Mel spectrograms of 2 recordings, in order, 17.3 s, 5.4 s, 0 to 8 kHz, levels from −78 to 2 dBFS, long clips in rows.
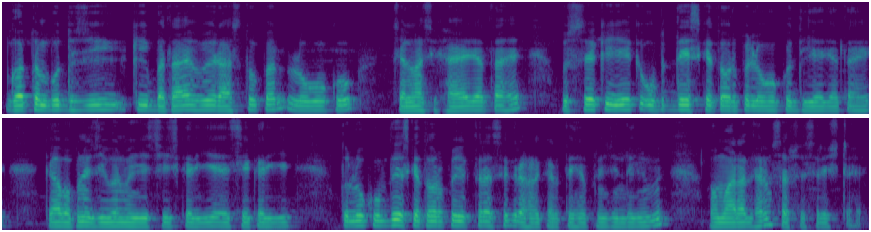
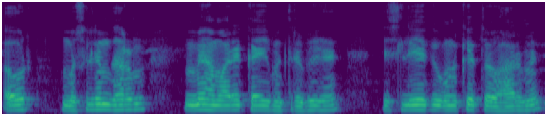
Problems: background sounds at intervals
